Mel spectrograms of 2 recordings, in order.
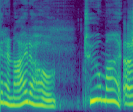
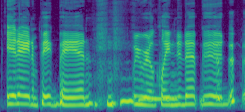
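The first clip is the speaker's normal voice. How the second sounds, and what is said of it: Mock Southern accent. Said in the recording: “Everyone has a southern accent. I'm allowed to make fun of them.”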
